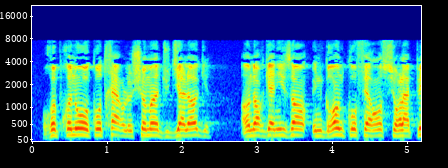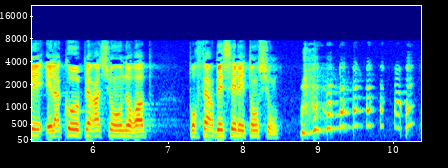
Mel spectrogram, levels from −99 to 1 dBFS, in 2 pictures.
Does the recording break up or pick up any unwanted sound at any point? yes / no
yes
